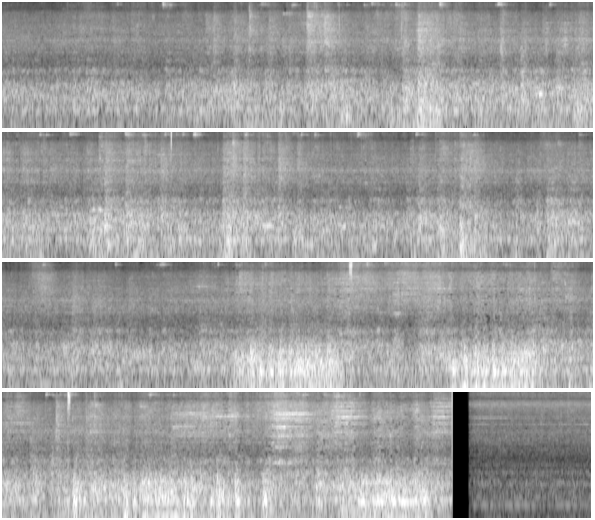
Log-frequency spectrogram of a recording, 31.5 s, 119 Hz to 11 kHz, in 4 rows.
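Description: Interior of an ER2R electric multiple unit carriage running at speed: a continuous low rumble of wheels and running gear, with occasional knocks as the wheels pass over the track. It gets louder from about 19 seconds in and cuts off abruptly just before the end.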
